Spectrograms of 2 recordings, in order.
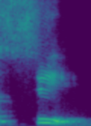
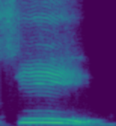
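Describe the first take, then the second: First: The vowel is kept short. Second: The vowel is held long. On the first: "छोटी सी है तो सी" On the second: "यदि बड़ी सी होती है तो सी"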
